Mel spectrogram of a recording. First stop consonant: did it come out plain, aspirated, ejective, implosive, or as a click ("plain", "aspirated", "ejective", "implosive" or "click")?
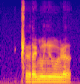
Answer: click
